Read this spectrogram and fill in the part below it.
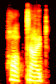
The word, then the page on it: Hocktide: Indian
